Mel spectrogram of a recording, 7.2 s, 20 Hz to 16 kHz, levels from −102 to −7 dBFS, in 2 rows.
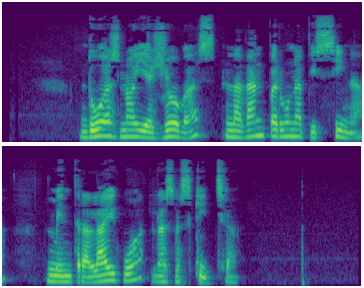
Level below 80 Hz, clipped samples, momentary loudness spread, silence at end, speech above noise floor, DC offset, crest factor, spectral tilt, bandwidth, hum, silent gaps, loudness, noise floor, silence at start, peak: -80 dBFS; under 0.1%; 9 LU; 1.25 s; 50 dB; under 0.1%; 18 dB; -4.5 dB/octave; 11.5 kHz; none; none; -28 LUFS; -77 dBFS; 0.8 s; -10 dBFS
